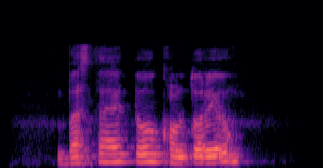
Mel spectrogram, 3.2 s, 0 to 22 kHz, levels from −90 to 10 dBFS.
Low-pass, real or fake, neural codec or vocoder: 7.2 kHz; fake; codec, 16 kHz, 4 kbps, FunCodec, trained on Chinese and English, 50 frames a second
